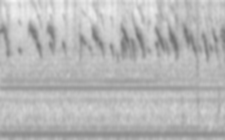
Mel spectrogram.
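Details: Baby chicks chirping while they play: rapid, overlapping high peeps, each a quick downward-sweeping chirp, about four per second, over a steady low hum throughout.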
